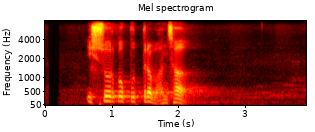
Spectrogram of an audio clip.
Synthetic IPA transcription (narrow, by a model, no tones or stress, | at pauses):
isworkoput̪rʌbʱʌ̰nt͡sʰʌ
